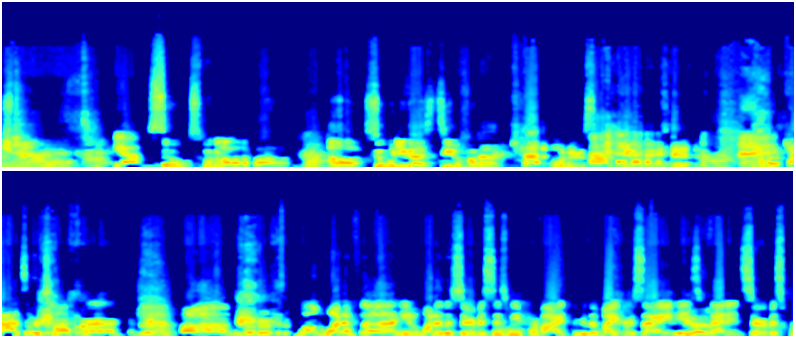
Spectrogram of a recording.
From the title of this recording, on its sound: LIVE AT NAA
